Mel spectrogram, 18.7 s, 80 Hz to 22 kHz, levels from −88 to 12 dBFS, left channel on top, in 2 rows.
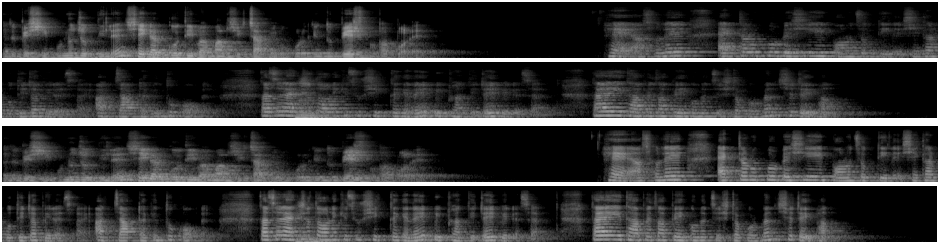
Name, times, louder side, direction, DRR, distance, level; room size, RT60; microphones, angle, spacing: voice 1, 0.0-4.2 12.3-12.6, left 4 dB, 65° left, 4 dB, 0.4 m, -33 dB
voice 2, 6.0-17.6, right 4 dB, 85° right, 8 dB, 0.3 m, -37 dB
2.3 x 2.0 x 3.8 m, 0.85 s
head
